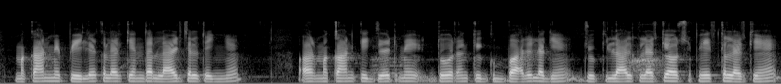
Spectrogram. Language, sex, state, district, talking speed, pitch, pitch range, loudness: Hindi, male, Goa, North and South Goa, 240 wpm, 145 Hz, 140-145 Hz, -18 LUFS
